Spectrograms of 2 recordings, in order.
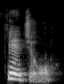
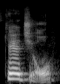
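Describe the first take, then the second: First: The word begins with a hard sk sound. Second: The same.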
